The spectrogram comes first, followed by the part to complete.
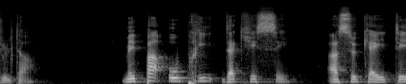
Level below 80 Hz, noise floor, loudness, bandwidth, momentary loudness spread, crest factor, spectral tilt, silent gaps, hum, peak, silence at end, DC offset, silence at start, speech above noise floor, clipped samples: -44 dBFS; -73 dBFS; -25 LUFS; 16 kHz; 12 LU; 20 dB; -3.5 dB/octave; none; none; -6 dBFS; 0 s; under 0.1%; 0 s; 47 dB; under 0.1%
